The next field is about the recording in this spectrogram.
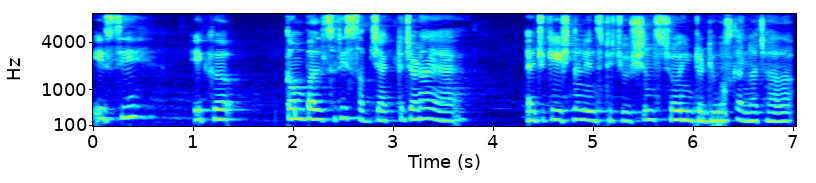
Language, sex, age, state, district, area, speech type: Dogri, female, 30-45, Jammu and Kashmir, Kathua, rural, spontaneous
